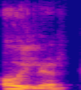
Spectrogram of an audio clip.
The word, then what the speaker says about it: Euler: diagramas de Euler, o realmente como se pronuncia originalmente, Euler, se van a dar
